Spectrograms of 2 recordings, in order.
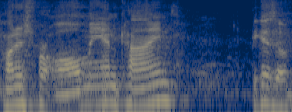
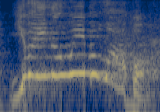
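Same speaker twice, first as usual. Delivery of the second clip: much higher, loud yelled taunt; 6 dB louder than usual. Retold or imitated. Comic yelling a taunt at a fallen girlfriend, loud and high. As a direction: scream the taunt out. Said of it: "where I can yell".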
